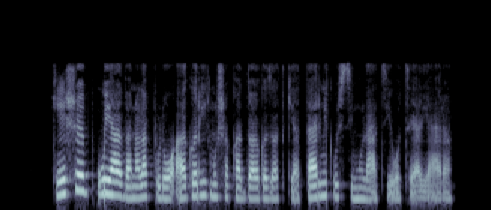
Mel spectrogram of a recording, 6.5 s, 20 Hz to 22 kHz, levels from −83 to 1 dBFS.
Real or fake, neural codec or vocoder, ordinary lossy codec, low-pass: real; none; MP3, 64 kbps; 7.2 kHz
